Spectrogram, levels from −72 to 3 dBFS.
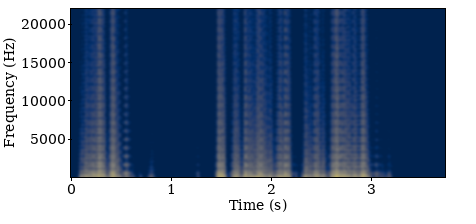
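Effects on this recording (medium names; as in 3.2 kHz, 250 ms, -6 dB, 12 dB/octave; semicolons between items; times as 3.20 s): a buzz of ramps at a fixed pitch in blocks of 16 samples; chopped level 7.6 Hz, depth 65%, duty 20%; aliases and images of a low sample rate 1.1 kHz, jitter 0%; a shimmering, thickened sound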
